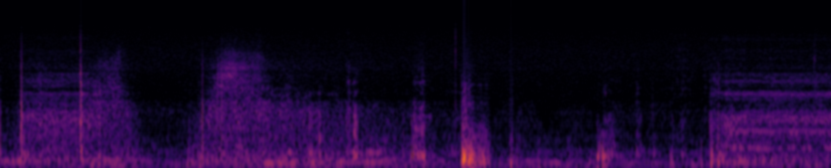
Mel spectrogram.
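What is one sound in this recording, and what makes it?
A baby monkey squeaks and whimpers close by.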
